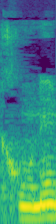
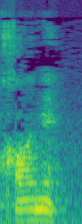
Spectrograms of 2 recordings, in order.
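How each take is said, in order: First: The first vowel is an 'oo' sound. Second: The first vowel is an 'ah' sound. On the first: This is the colloquial Tehran form. "به جای خونه" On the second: This is the formal, bookish form used in Kermanshah. "میگیم خانه"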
